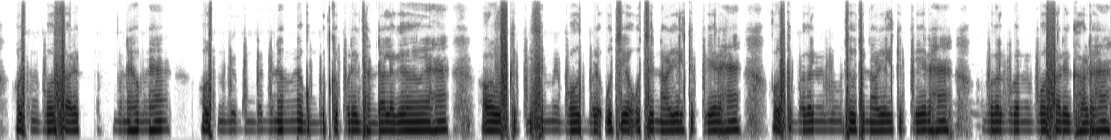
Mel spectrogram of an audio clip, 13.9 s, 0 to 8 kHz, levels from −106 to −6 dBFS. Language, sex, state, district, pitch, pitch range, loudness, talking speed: Hindi, male, Bihar, Kishanganj, 140 Hz, 140-145 Hz, -19 LUFS, 205 wpm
